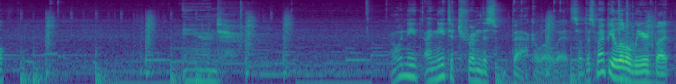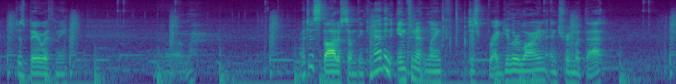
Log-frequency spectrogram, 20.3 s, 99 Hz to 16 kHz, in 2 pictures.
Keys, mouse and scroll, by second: 0.7 click, 4.3-5.7 middle drag, 6.6 click, 7.7 click, 8.3 click, 11.9 click, 12.7-14.1 drag, 16.1 click, 17.3 right click, 18.2 click, 19.7 click.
